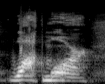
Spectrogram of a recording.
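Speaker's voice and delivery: terse mentor. Retold or imitated.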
